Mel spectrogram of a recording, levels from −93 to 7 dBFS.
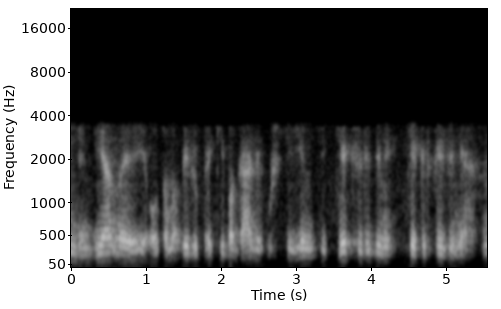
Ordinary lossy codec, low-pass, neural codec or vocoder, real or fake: MP3, 32 kbps; 3.6 kHz; codec, 16 kHz in and 24 kHz out, 2.2 kbps, FireRedTTS-2 codec; fake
